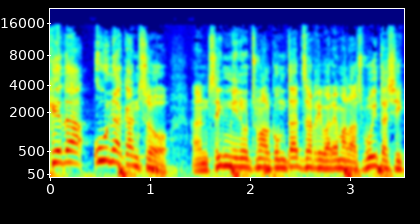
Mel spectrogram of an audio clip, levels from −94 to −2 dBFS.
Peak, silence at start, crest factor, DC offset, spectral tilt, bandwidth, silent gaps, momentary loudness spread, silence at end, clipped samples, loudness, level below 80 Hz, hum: -2 dBFS; 0 s; 10 dB; under 0.1%; -5.5 dB/octave; 15.5 kHz; none; 4 LU; 0 s; under 0.1%; -14 LUFS; -28 dBFS; none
